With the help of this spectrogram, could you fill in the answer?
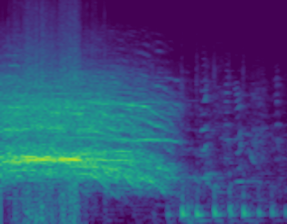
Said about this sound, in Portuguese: Quando eu disser sejam bem-vindos, meus caros amigos, eu quero que vocês deem a vaia cearense mais rasgada que vocês puderem dar na vida de vocês.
